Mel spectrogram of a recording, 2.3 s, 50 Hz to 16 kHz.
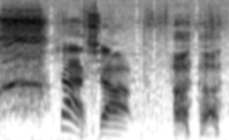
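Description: Electric motor of a radio-controlled Polaris 800 RUSH Pro R model snowmobile whining at a high pitch for about half a second as it spins its track, the sled stuck in the slushy snow. A person's voice follows.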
